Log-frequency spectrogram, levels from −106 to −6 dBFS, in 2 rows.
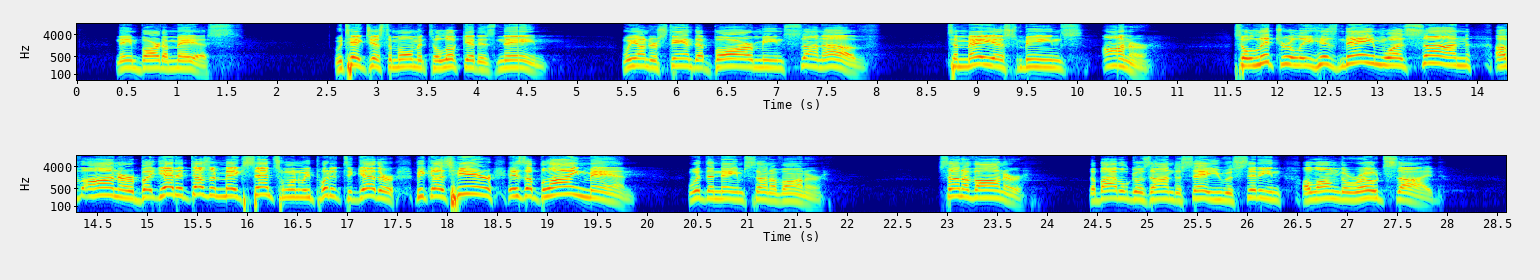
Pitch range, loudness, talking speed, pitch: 185-250 Hz, -29 LUFS, 145 wpm, 210 Hz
